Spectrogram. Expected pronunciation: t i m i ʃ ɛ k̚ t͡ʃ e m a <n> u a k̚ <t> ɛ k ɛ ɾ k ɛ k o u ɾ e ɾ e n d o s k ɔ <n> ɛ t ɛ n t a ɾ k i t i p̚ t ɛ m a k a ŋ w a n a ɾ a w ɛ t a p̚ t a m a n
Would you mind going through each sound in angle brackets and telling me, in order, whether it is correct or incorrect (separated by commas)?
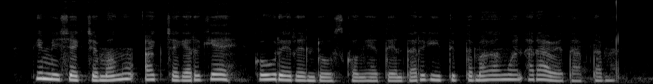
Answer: incorrect, incorrect, incorrect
